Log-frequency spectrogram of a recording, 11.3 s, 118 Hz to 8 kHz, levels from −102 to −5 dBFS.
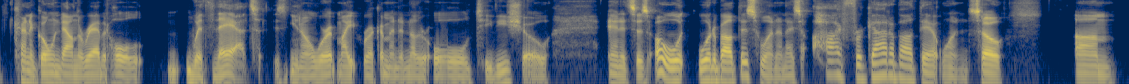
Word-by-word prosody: kinda - - -2
going 105 -1 -2
down 100 0 +1
the 90 - -6
rabbit 95 0 -1
hole 95 -3 -5 0.2
w - - -13
with - - -4
that, - - +1 0.2
is - - -5
you 105 - -9
know, 90 0 -5
where 95 +1 -1
it - - -3
might 95 0 -3
recommend 90 -1 -7
another 90 0 -8
old 90 -2 -7
TV 95 +7 -8
show, - - -3 0.6
and 100 -1 -2
it 90 - -7
says, 95 +1 +10
"Oh, - - +3
wha 130 - +1
what 135 +2 0
about 125 -1 +2
this 180 -1 +8
one?" 90 -2 -6
and 85 +1 -11
I - - -9
said, 90 - +6 0.2
"Oh, 190 - -2
I 190 - -6
forgot 170 +4 -3
about 150 -6 -4
that 105 -4 -4
one." 85 -4 -12
So, 105 -3 +7 0.7
um 100 -2 -2
95 Hz, 210 wpm, -25 LUFS, 90-115 Hz, 0.7 s, says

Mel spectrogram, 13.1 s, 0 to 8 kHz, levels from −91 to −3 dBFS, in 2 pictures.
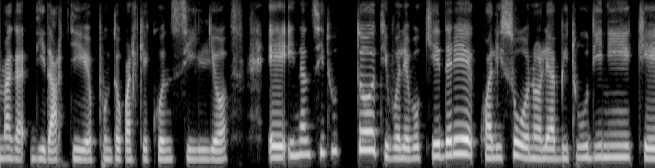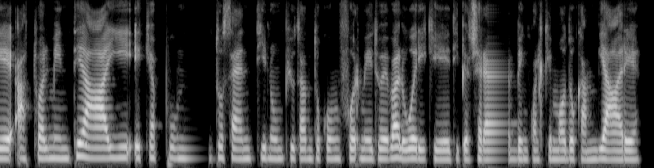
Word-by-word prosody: mag 180 -2 -1
di 175 -1 -4
darti 165 0 -1
appunto 170 +1 -4
qualche 170 0 -3
consiglio. 165 0 -1 0.4
E 200 0 +5
innanzitutto, 280 +7 0
ti 220 - -4
volevo 185 0 0
chiedere 245 +5 +5
quali 190 0 -1
sono 190 -3 +2
le 180 - +1
abitudini 200 +3 -2
che 180 -3 +3
attualmente 180 +3 0
hai, 190 0 +4
e 195 - 0
che 190 - -4
appunto 180 -2 -7
senti 180 0 -2
non 175 -1 -3
più 185 +1 -6
tanto 175 0 -4
conformi 175 0 -2
ai - - -1
tuoi 175 0 +1
valori, 175 -2 +4
che 160 -1 -2
ti - - -13
piacerebbe 160 -1 -1
in 165 - -4
qualche 165 +1 -6
modo 165 0 0
cambiare. 160 0 +2
180 Hz, 165 wpm, -25 LUFS, 170-195 Hz, 0.4 s, E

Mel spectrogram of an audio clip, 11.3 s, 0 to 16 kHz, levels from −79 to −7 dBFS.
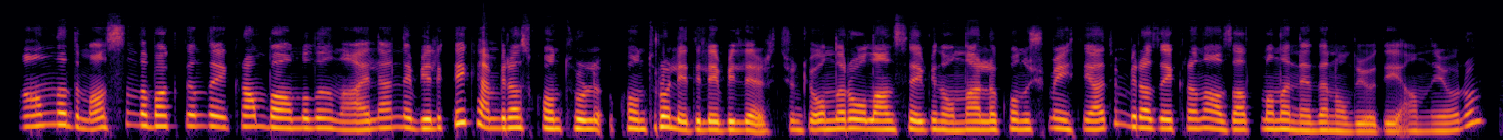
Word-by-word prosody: Anladım. 270 -2 -1
Aslında 275 +6 -2
baktığında 270 0 +1
ekran 260 +1 -1
bağımlılığın 225 -2 +2
ailenle 210 +5 -2
birlikteyken 230 +4 +1
biraz 235 0 +3
kontrol 215 -2 +2
kontrol 225 +3 +2
edilebilir. 185 -2 +2
Çünkü 190 +1 -5
onlara 205 +2 +2
olan 200 -2 +3
sevgin, 195 0 0
onlarla 190 +1 +1
konuşma 200 +3 -3
ihtiyacın 205 - -2
biraz 230 -3 +2
ekranı 215 +1 0
azaltmana 200 +1 0
neden 180 -1 -1
oluyor 160 -1 -3
diye 165 -1 -3
anlıyorum. 165 - -5
210 Hz, 135 wpm, -23 LUFS, 190-235 Hz, -, biraz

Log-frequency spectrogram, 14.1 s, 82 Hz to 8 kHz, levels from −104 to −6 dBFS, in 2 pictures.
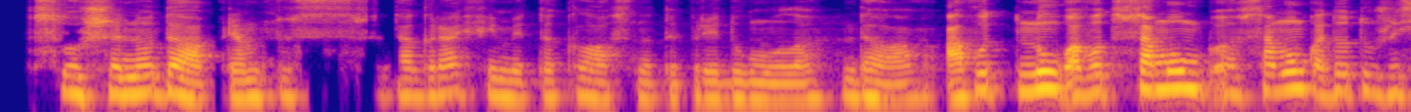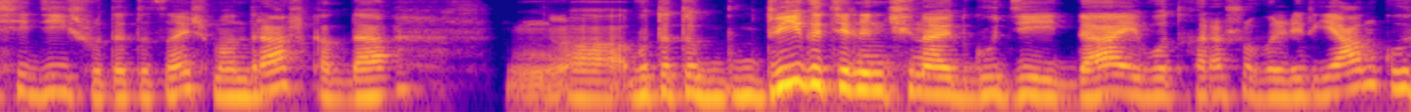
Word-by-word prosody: Слушай, 175 -1 +1
ну 180 +2 0
да, 170 -6 +2
прям, 145 +2 -5
ну, 160 - -9
с 160 +4 -8
фотографиями- 165 -1 -6
это 150 +1 -10
классно 145 -3 -7
ты 135 -1 -11
придумала, 140 0 -6
да. 145 -2 -4
А 150 - +3
вот, 205 +4 -5
ну, 215 +2 +5
а - - +6
вот 185 +2 -2
в - - +4
самом 215 0 +5
в 180 - -5
самом, 195 +5 +1
когда 195 0 -4
ты 195 +1 -9
уже 175 -1 -7
сидишь, 175 -1 -5
вот 150 0 -10
этот, 150 0 -6
знаешь, 180 +6 -3
мандраж, 190 +10 -1
когда, 155 +2 -2 0.6
м, 85 +1 -12
а, 150 -1 -5
вот 170 +4 -3
этот 175 -4 -2
двигатели 230 - +7
начинают 180 -5 +2
гудеть, 160 -2 -4
да. 170 +7 +5
И 180 - +1
вот 165 0 -8
хорошо, 170 +1 -8
валерьянку 185 +10 -2
165 Hz, 180 wpm, -24 LUFS, 150-190 Hz, 0.6 s, двигатели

